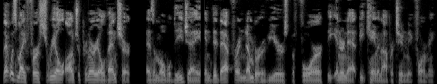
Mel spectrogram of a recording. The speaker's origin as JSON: {"language": "English", "town": "Northbrook", "region": "Illinois", "country": "United States", "tie": "born or raised there", "also_born_or_lived": "Texas / Oklahoma", "moved": "as an adult", "lives_now": "Colorado, United States", "said": "I'm actually from Chicago suburbs, Northbrook, Illinois, which is where the Breakfast Club and Ferris Bueller's Day Off, John Hughes went to my high school"}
